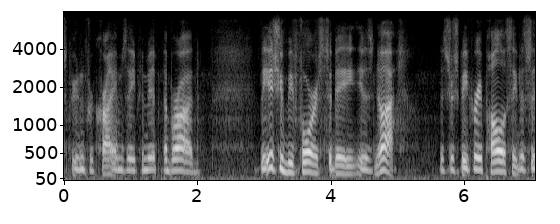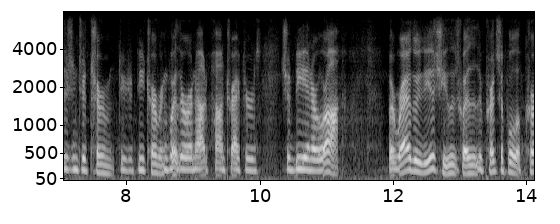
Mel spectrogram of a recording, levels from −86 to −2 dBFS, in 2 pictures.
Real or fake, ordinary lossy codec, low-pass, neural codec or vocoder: fake; Opus, 16 kbps; 7.2 kHz; autoencoder, 22.05 kHz, a latent of 192 numbers a frame, VITS, trained on many speakers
